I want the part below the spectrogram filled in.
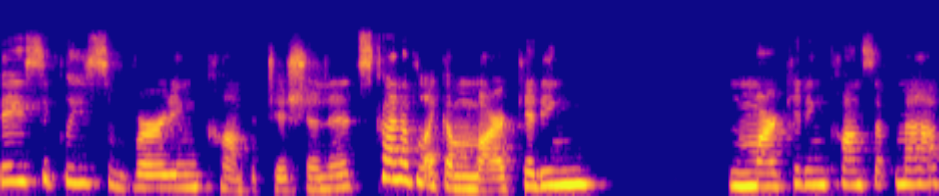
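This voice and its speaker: A woman with a non-native accent speaks at a high pitch with lively intonation. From Colombia. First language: not English. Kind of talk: conference presentation. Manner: halting, many fillers and repetitions.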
